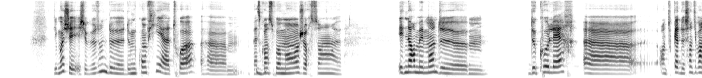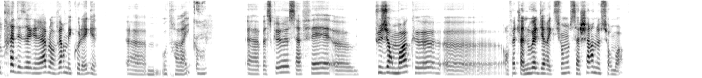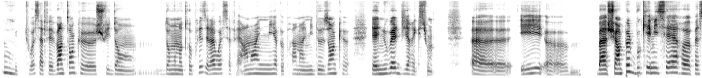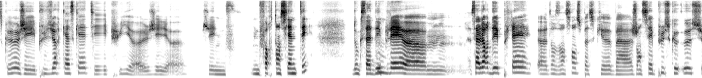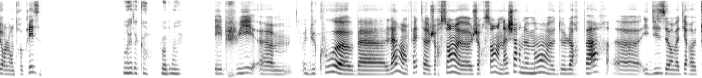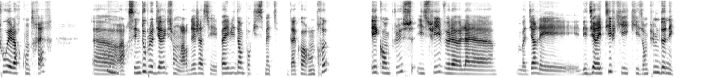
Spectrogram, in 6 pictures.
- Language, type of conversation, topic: French, advice, Comment gérer mon ressentiment envers des collègues qui n’ont pas remarqué mon épuisement ?
- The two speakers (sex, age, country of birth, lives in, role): female, 25-29, France, France, advisor; female, 40-44, France, France, user
- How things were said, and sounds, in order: drawn out: "heu"; stressed: "très"; unintelligible speech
